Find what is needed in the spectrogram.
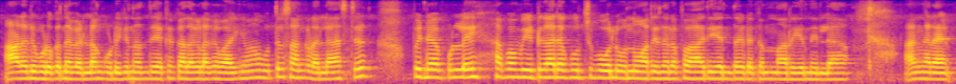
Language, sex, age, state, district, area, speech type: Malayalam, female, 45-60, Kerala, Kottayam, rural, spontaneous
